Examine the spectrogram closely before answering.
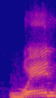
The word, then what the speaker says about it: when: Number 3, when do you eat, বলুন তো number 3টা। When do you When eat? do you eat? when এর তুমি- এইচটা আমরা উচ্চারণ করব না।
